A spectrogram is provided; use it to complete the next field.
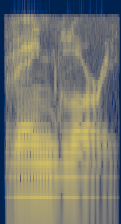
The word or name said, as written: vainglory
